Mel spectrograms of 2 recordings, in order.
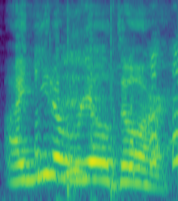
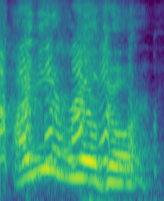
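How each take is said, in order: First: Relieved laughter. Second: Loud laughing complaint; relieved laughter. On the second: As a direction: laugh it out, still jumpy. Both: Real, not acted. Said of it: "that scared the shit out of me".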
